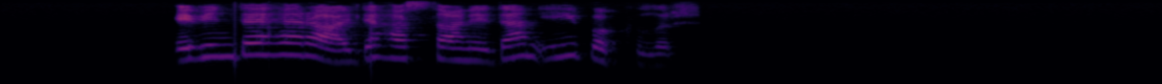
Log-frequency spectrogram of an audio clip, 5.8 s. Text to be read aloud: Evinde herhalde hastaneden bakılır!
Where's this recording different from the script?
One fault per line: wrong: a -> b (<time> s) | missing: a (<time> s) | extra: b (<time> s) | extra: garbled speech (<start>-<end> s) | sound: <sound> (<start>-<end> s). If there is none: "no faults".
extra: iyi (2.6 s)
